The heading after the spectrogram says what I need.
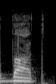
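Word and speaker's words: ض: Is 1 letter, the letter dad. Basically, it means that it literally takes up all of your mouth when you're pronouncing it.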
